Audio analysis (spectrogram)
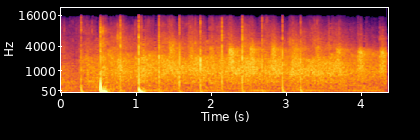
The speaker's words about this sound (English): So give yourself a hand clap of praise.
